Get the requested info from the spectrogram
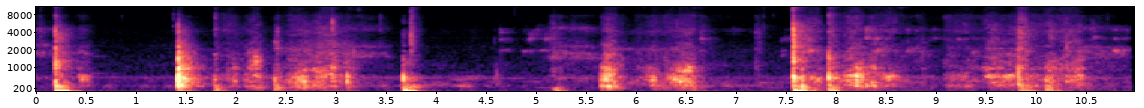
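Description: Wooden spatula stirring thick blended tomato stew in a pot, scraping and squelching through the sauce, with about six irregular knocks as it strikes the pot's side.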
